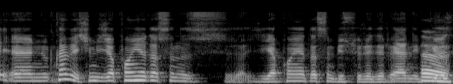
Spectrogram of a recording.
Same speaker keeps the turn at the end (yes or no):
yes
